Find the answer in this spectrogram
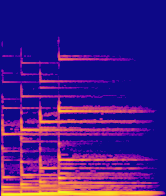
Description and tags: Level up game sound.
Created using VSTs.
